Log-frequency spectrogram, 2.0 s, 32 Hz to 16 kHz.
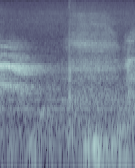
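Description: Emerson Designer ceiling fan with a K55-style motor running on low speed, a faint steady whir of motor and blades, with a soft breath fading out over the first second.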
